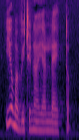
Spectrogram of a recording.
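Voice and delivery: plain reading voice

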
